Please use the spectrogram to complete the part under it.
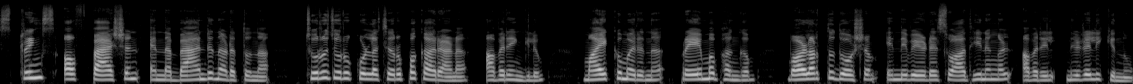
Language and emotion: Malayalam, neutral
